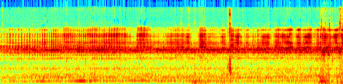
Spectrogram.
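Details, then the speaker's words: Nissan Titan truck while driving, with microphones on each front wheel bearing and the front differential: a steady high-pitched whirring whine with grinding on the differential mic; the suspected wheel bearing noise is actually the front differential. "doesn't sound good. No, it doesn't. Maybe it's a differential."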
